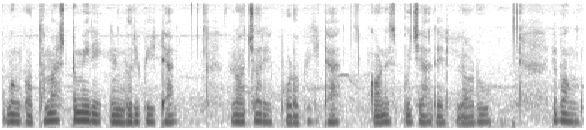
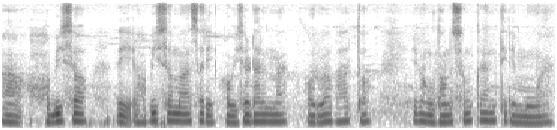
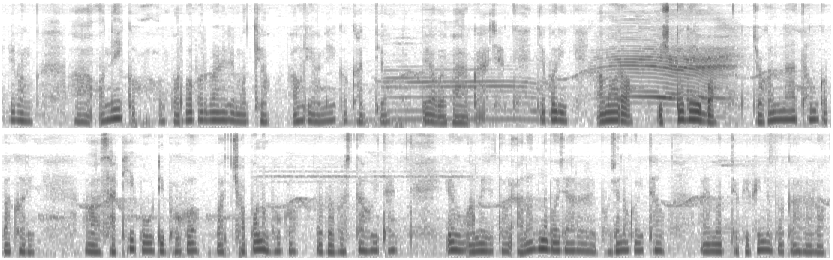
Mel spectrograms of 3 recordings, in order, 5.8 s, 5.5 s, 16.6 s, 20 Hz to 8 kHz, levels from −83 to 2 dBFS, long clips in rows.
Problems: low volume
